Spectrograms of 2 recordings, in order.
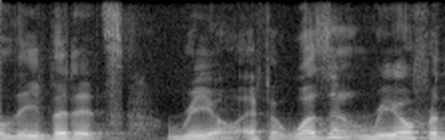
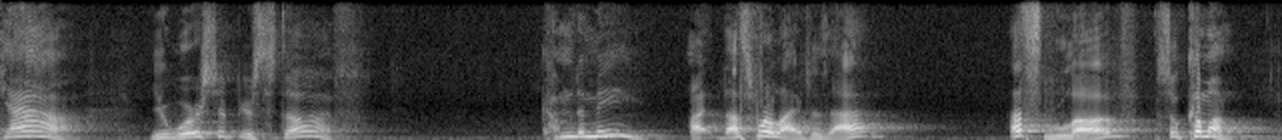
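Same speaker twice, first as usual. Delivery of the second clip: mock Jesus inviting; 7 semitones higher than usual. Jesus voiced inviting rich ruler.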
